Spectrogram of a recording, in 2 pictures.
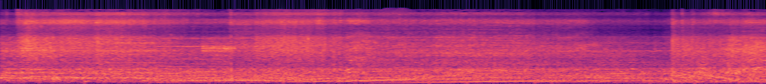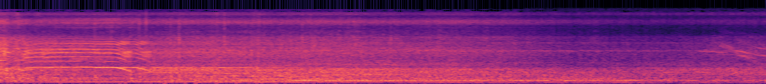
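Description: A car engine sound effect: the engine runs with a noisy hiss, revs up with a rising pitch about four seconds in, and then holds a steady low note.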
